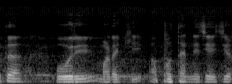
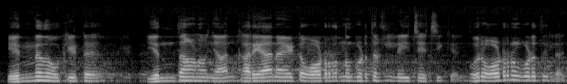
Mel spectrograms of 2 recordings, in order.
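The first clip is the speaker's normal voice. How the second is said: ordinary delivery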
